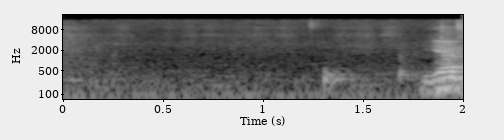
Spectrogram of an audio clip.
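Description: Marker pen writing on a whiteboard: faint strokes, with a couple of small taps in the second half as digits are written.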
